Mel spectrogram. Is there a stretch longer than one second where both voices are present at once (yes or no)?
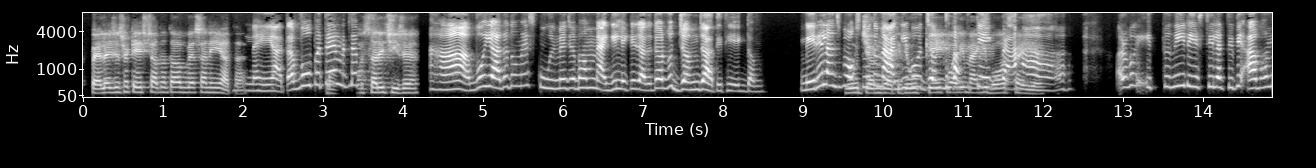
yes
